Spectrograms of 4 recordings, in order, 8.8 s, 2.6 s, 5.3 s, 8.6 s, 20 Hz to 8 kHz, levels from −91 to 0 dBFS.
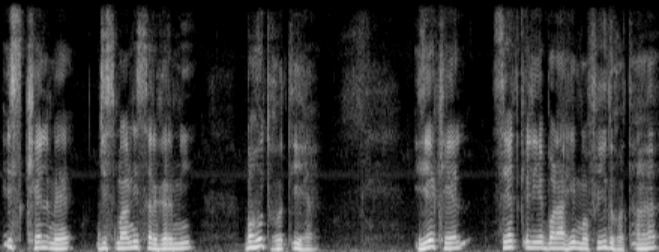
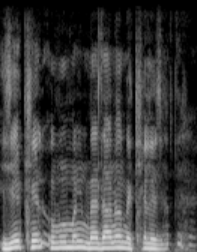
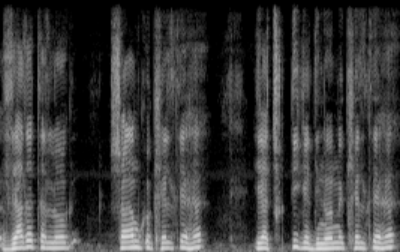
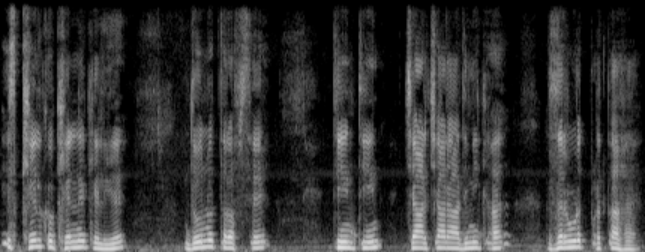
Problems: background sounds at intervals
